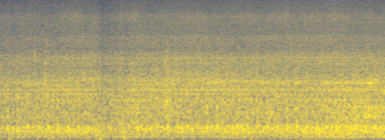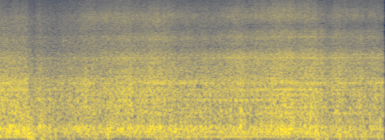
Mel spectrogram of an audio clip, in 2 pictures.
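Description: Blustery wind buffeting the microphone with a steady crackle, over the continuous drone of diesel earthmoving machines, a Volvo tracked excavator and a crawler dozer, working in the cutting.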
